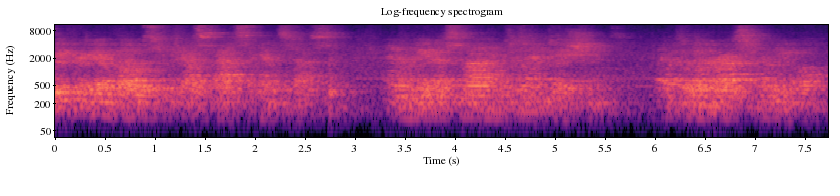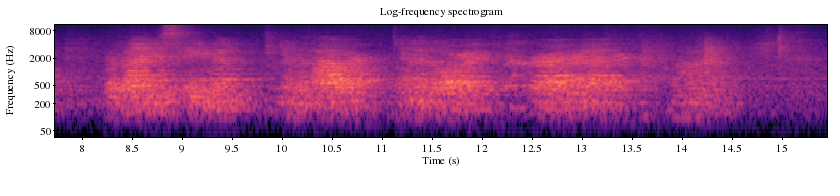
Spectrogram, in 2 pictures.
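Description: A man speaks steadily through a microphone in a large echoing room.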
